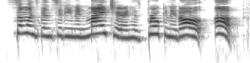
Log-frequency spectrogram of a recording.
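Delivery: high, very loud little squeak; Baby Bear. A narrator's reading. Baby Bear finds his broken chair, squeaking loudly. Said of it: "squeaked in his wee little voice".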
